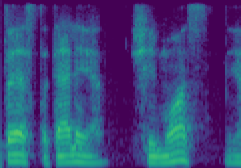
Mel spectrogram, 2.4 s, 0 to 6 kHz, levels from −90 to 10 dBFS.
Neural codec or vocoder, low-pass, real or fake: none; 5.4 kHz; real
